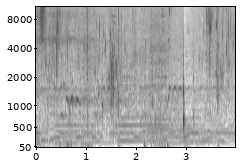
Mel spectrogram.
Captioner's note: loon calls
